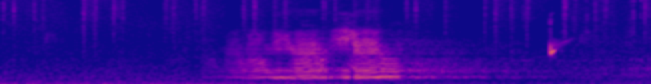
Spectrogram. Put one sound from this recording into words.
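A cat meows loudly.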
